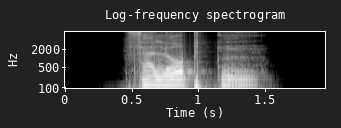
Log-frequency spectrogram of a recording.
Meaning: inflection of verloben: 1. first/third-person plural preterite 2. first/third-person plural subjunctive II
- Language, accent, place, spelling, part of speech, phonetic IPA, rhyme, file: German, Germany, Berlin, verlobten, adjective / verb, [fɛɐ̯ˈloːptn̩], -oːptn̩, De-verlobten.ogg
